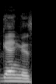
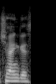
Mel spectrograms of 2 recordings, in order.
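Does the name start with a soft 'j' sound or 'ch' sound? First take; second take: j sound; ch sound. First: The name starts with a soft 'j' sound. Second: The name starts with a 'ch' sound. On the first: This is the usual outside way of saying it. The speaker calls it wrong. "not Genghis" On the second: This is how the locals say it. The speaker calls it right. "they call him Chenghis"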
